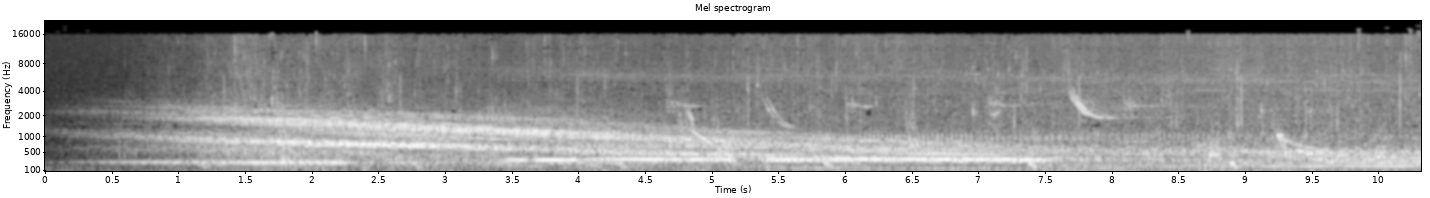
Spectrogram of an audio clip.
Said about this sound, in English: Here's a Weddell seal in the Antarctic, and here's its voice.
